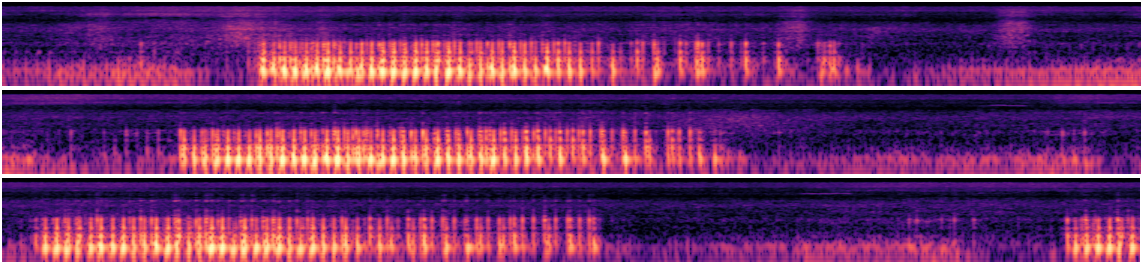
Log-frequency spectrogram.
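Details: Male house cat named Coco purrs after being given his eye medicine: deep, buzzy rumbling in three loud two-second bursts, each followed by a quieter softer phase, like breathing in and out, indoors.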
